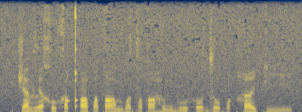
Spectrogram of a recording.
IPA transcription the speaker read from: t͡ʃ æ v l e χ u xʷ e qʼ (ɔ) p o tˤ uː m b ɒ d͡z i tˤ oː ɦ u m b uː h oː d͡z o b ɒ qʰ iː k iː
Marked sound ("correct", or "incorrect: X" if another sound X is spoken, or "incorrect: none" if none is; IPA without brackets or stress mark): incorrect: o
